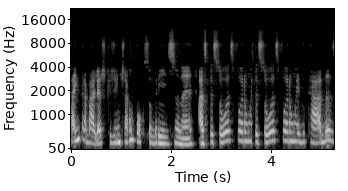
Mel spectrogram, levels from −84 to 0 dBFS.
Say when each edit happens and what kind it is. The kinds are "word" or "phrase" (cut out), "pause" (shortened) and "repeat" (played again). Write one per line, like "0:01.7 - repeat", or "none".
0:01.2 - word
0:02.5 - pause
0:03.6 - repeat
